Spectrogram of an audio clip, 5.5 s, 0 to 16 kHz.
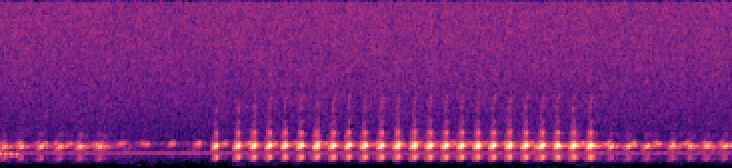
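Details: Singing tree frogs by night in an April pond, north-east Italy: after a quieter opening, a loud run of regular, rapid croaking pulses from about 1.6 to 4.5 seconds, over the steady trill of mole crickets.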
